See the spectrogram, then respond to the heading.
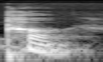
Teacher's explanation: क्योंकि इसमें ठ में ह की अनुभूति हो रही है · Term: महाप्राण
